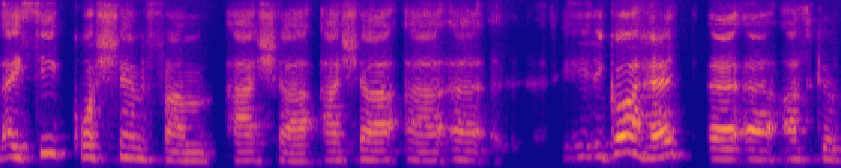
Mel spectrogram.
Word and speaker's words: Asha: Am I pronouncing correctly, Asha?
